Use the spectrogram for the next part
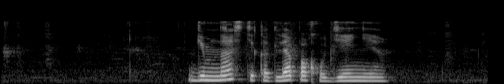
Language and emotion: Russian, neutral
